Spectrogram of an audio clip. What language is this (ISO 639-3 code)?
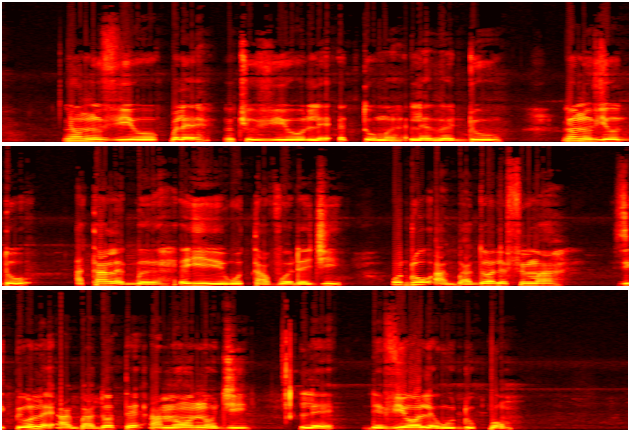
ewe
